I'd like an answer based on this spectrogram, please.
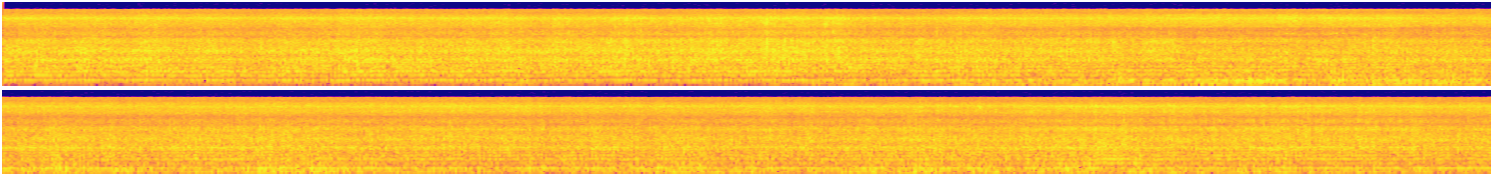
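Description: Electric motor and propeller of a radio-controlled aircraft running steadily, a buzzing hum heard from its onboard camera, with wind rush growing from about a third of the way in.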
